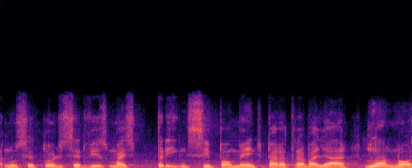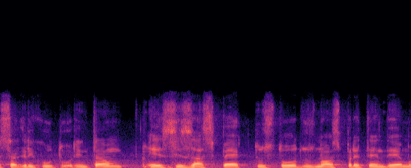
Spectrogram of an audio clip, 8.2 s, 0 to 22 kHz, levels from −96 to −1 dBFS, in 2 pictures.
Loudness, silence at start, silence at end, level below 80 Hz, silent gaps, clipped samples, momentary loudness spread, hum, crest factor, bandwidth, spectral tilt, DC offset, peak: -21 LUFS; 0 s; 0 s; -54 dBFS; none; under 0.1%; 6 LU; none; 16 dB; 9.6 kHz; -7 dB/octave; under 0.1%; -4 dBFS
